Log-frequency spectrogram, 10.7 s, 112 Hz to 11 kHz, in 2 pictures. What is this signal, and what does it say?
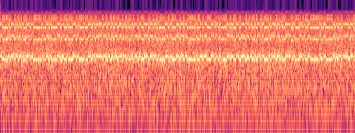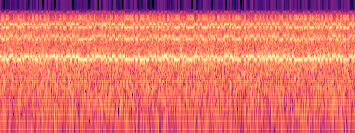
Two-tone teleprinter signal, about 170 Hz shift.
